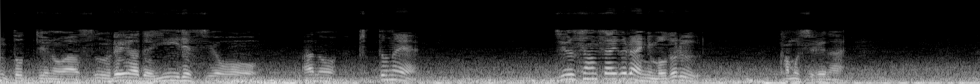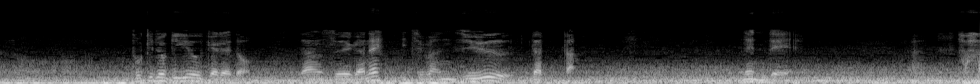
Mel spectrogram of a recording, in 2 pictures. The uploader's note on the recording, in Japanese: 今週はカーラジオ！超絶盛り上がったという広島公演終了後、車の中からお届けです(走行音のゴォーゴォー付き)。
